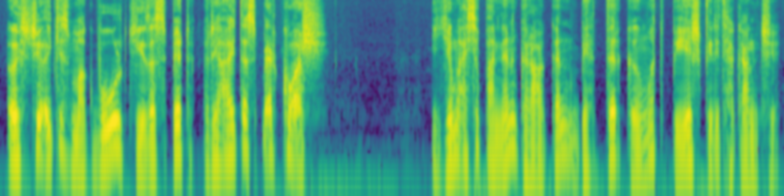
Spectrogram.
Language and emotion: Kashmiri, happy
